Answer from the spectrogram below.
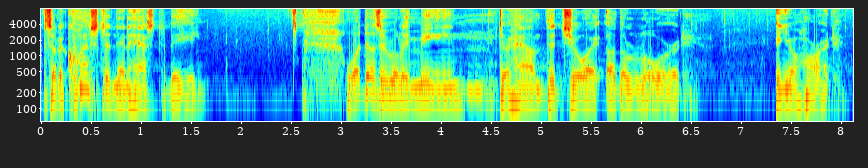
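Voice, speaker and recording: Guy preaching a sermon, soft dark tone, lots of repeats and calls to the crowd. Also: mid-range voice, lively intonation, slow pace, long pauses. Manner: preaching with call-and-response asides; repeats words and restarts often. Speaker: pastor.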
